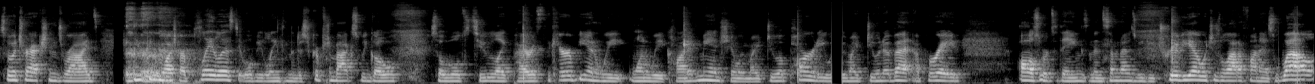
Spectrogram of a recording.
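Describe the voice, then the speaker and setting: Speech races at a very fast pace with ordinary pitch variation. Noticeable background noise runs underneath. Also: woman, fairly low pitch for a woman. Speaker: YouTube host. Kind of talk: live stream chat. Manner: hoarse and raspy.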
